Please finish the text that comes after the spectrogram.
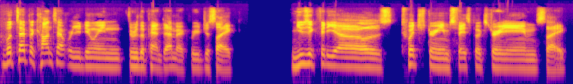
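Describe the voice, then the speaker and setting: A man's voice: mid-range voice, expressive, moderate pace, fairly bright tone, smooth, no echo, studio quality. A middle-aged man hosting a podcast, asking informal, rambling questions in a casual chat. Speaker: podcast host interviewing a musician.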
